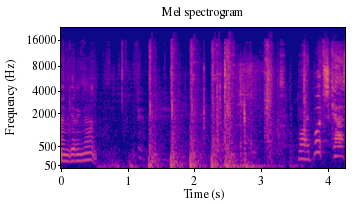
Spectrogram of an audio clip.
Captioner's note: loud knocking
